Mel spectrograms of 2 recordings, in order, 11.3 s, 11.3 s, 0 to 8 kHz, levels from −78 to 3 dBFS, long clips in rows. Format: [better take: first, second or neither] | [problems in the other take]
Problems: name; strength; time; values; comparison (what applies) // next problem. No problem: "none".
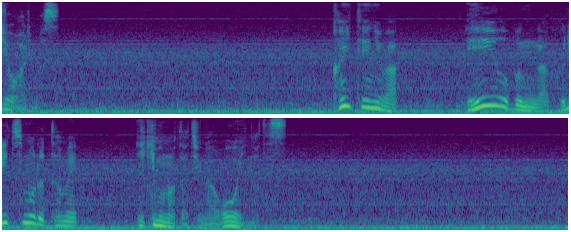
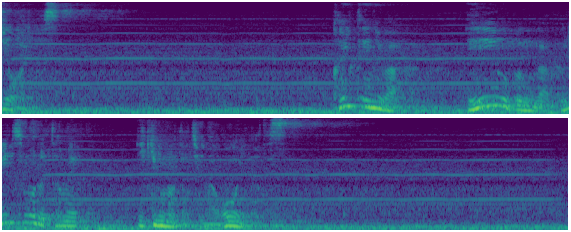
first | background sound (Trumpet); 19 dB below the speech // room echo; dies away in 2.1 s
